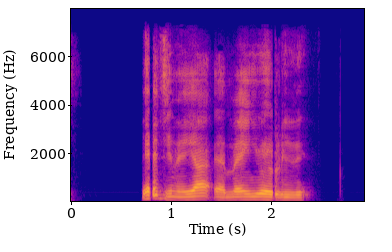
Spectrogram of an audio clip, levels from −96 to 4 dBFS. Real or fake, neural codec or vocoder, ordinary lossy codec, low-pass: fake; codec, 16 kHz, 1 kbps, FunCodec, trained on Chinese and English, 50 frames a second; AAC, 48 kbps; 7.2 kHz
